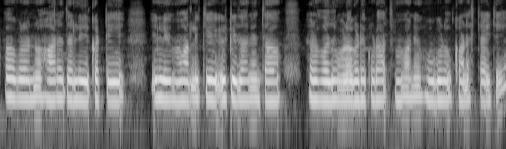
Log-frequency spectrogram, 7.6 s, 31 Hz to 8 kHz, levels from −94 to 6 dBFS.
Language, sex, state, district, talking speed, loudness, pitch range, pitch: Kannada, female, Karnataka, Chamarajanagar, 105 wpm, -16 LUFS, 190-200 Hz, 195 Hz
